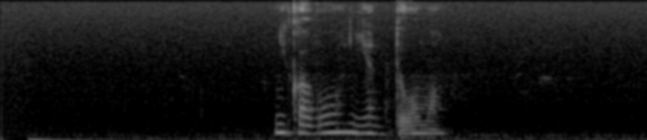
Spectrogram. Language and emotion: Russian, sad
